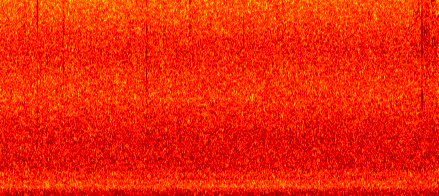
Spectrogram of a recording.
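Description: Steady hiss of background noise with a low hum underneath, unchanging throughout.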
